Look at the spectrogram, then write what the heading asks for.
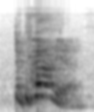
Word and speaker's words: Deponia: Deponia!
